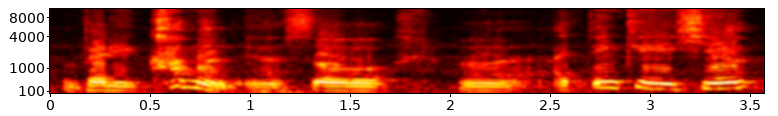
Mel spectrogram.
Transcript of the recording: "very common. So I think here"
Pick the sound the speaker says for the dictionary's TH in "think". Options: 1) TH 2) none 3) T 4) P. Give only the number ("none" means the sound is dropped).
3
